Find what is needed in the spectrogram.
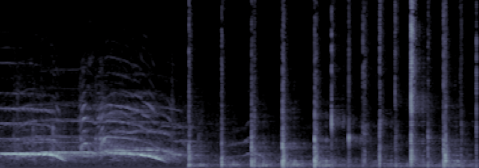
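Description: Audience cheering: a couple of long, high "woo" calls that fall away in pitch at the end, followed from about halfway in by scattered handclaps.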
